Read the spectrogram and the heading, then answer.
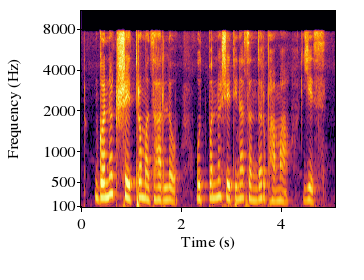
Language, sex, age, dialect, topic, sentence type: Marathi, female, 31-35, Northern Konkan, agriculture, statement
